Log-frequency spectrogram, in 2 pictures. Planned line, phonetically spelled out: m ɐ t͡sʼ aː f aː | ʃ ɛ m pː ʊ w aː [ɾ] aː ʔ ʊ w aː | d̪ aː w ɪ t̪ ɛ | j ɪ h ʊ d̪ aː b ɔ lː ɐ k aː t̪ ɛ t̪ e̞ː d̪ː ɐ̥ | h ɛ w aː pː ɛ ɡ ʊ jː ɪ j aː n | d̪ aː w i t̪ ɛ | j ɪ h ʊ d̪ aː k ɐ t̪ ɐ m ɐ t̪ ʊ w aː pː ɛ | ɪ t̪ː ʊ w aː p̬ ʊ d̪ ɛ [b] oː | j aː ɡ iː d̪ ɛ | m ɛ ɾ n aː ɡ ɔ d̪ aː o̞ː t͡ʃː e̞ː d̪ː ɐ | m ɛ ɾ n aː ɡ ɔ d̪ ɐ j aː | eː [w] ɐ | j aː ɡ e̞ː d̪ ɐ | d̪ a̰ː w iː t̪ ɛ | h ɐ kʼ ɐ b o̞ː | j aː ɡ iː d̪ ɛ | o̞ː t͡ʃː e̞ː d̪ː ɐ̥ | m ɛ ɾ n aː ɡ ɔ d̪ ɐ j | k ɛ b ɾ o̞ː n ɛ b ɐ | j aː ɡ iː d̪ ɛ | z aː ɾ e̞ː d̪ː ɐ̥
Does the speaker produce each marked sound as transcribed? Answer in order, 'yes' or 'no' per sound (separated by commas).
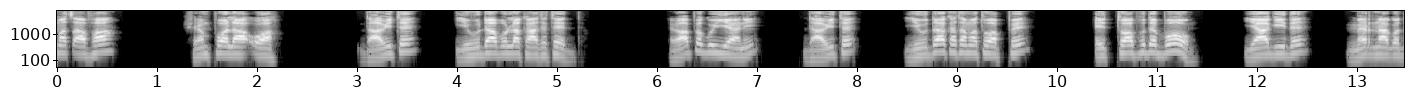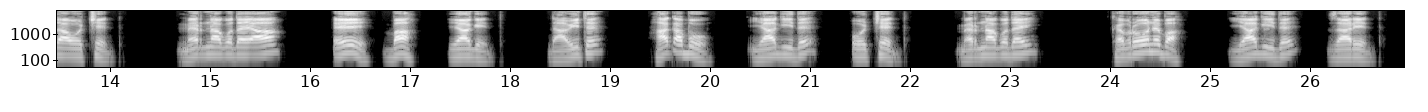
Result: no, yes, no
